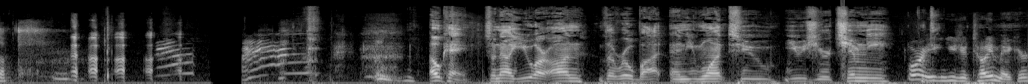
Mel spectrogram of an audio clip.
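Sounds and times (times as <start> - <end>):
speech: 0.0 - 1.0, 4.3 - 10.2
older cat meowing insistently: 1.5 - 3.2.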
